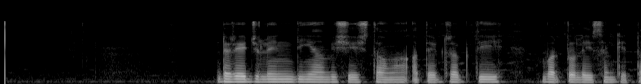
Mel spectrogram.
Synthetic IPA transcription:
ɖəɾeːd͡ʒʊlind̪ijãːʋɪʃeːʃt̪aːʋãːʔət̪eːɖɾəɡd̪iː | ʋəɾt̪õləiːsə̃ŋkeːt̪aː

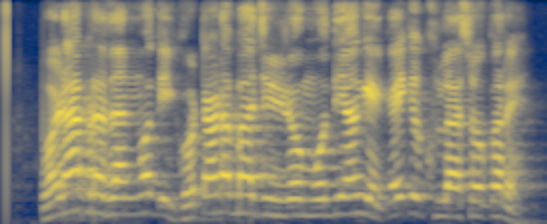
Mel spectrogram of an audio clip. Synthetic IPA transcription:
ʋəɽapɾəd̪ʱanmod̪iɡʱoʈaɽabad͡ʒɾiɾomod̪iə̃ŋɡekəjkkʰʊlasokəɾḛ

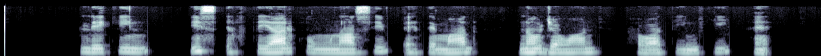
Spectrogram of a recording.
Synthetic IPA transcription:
leːkɪn | ɪsɪxt̪ijaːɾkomʊnaːsɪbɛɦt̪ɪmaːd̪ | nɔːd͡ʒɐʋaːn | xɐʋaːt̪iːnki | hɛ̃ː

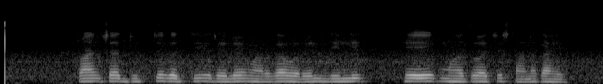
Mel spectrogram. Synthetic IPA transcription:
fɾãnt͡ɕjad̪ut̪jəɡʱət̪ːiːɾeləjmaɾɡaʋəɾelːilːiː | heːkməɦət̪ːʋat͡ɕist̪ʰanəkaɦe

